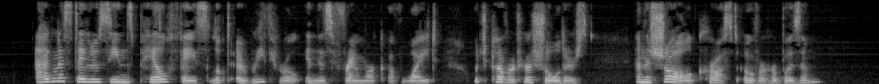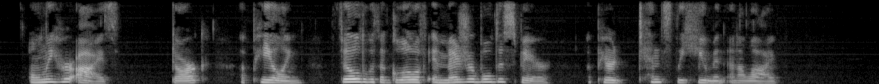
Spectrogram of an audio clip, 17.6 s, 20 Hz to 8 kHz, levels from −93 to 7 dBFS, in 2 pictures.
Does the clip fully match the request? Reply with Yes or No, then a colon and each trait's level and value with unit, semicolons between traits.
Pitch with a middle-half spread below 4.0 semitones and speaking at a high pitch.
No: average, 4.6 semitones; high, 220 Hz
